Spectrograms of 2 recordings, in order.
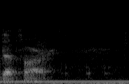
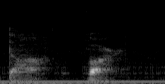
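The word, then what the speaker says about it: דָּבָר: Well, if I look at the second syllable of davar, this is the stressed syllable. There's no accent mark because we always stress the final syllable as a matter of course.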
